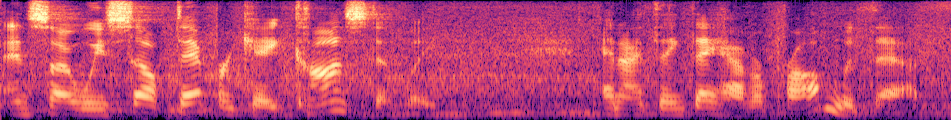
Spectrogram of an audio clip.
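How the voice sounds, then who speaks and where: A man speaks at a moderate pace in a fairly high voice with lively intonation. Noticeable background noise can be heard. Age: 40s. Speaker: podcast co-host. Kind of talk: casual chat. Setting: coffee shop.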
